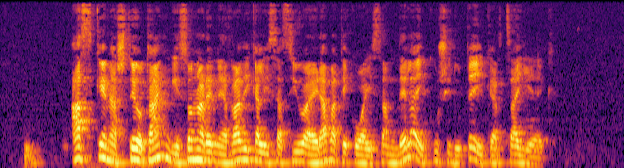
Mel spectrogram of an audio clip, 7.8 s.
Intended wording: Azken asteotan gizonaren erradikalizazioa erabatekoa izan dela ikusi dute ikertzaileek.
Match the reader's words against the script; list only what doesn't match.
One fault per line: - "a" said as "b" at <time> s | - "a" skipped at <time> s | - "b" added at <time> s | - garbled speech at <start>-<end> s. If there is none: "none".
none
